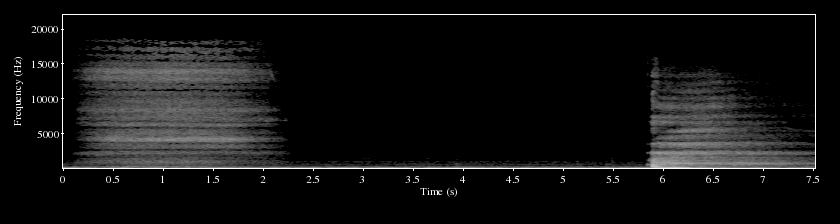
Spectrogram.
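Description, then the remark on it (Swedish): During a relaxation breathing exercise, a long, breathy inhale fills the first two seconds, then a pause before a loud, forceful exhale bursts out near the end, with no talking. “Och där också gärna betona andetaget ut. jag brukar säga det ju högre, desto bättre nästan. Ju högre ljud man gör.”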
